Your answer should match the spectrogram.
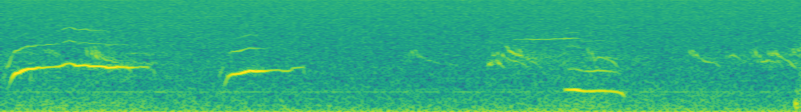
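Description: Tibetan wild dog (dhole) giving high, thin whining calls: a long one that rises and then holds just after the start, a shorter rising one about a second in, and a lower, falling one near the end.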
